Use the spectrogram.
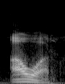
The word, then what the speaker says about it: hour: One thing you have to stress here that the first letter of hour is H, but it remains silent. That's why the word, the noun is pronounced as hour, not hour.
